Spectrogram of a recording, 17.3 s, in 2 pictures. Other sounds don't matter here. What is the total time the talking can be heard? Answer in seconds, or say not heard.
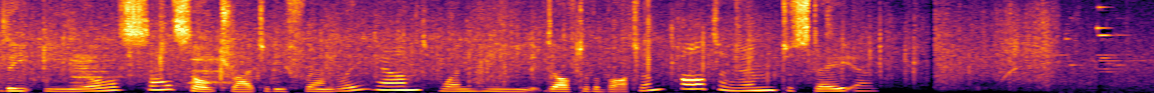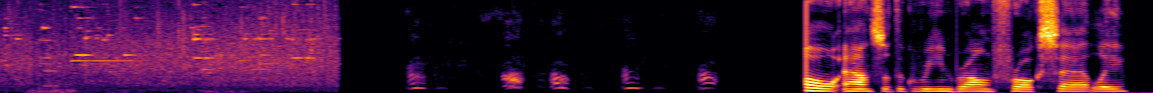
9 s.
